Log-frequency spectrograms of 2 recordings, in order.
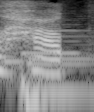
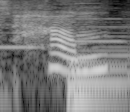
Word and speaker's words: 합: The third syllable Hap is formed from the combination of the Hiya, A, and Biup sound. Even though it has a Biup sound at its ending, it is pronounced as Ham since it is followed by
